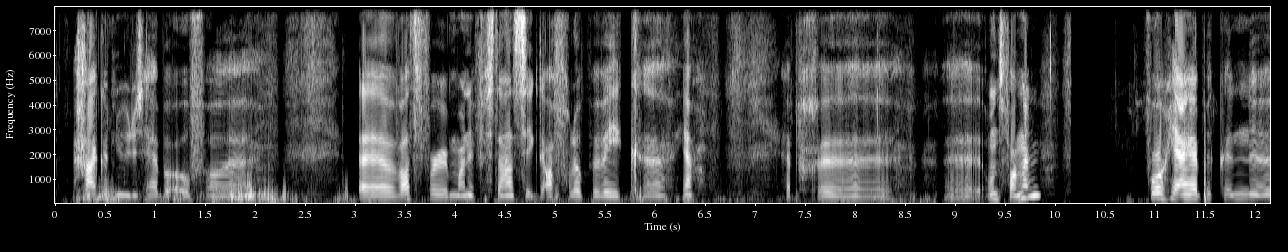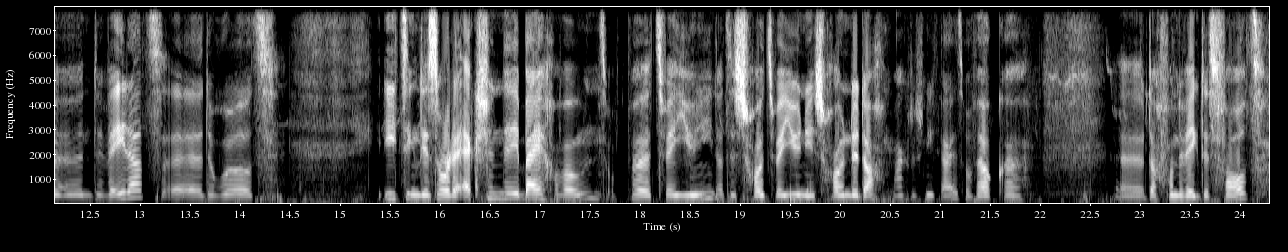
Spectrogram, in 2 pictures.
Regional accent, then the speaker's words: Serbia; now in Breda, Netherlands; het is Servië, dat is mijn vaderland

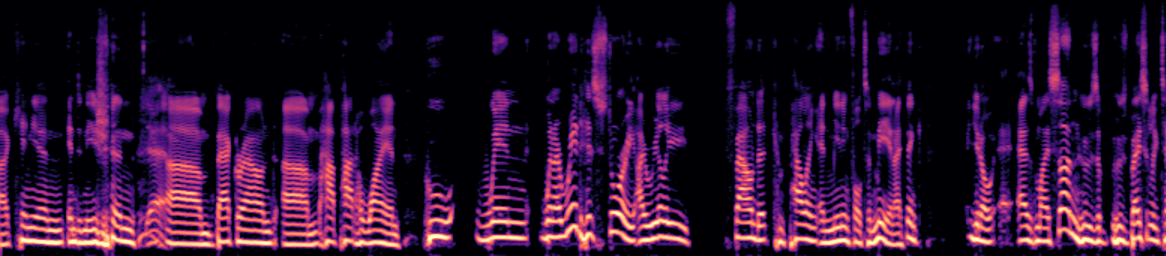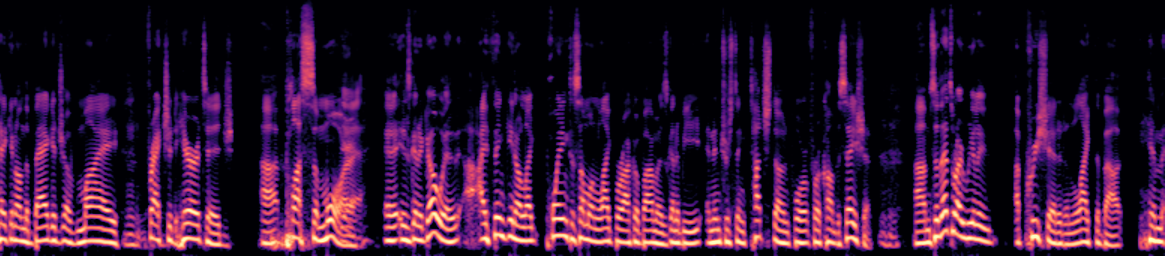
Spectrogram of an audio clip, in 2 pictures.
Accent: New Zealand; moved away as an adult; also born or lived in Fiji; now in United States; I grew up in New Zealand

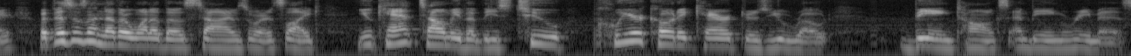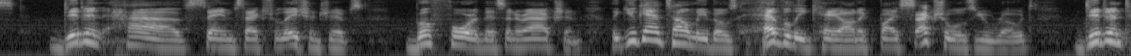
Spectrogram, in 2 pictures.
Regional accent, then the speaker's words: Ireland; as an Irishman

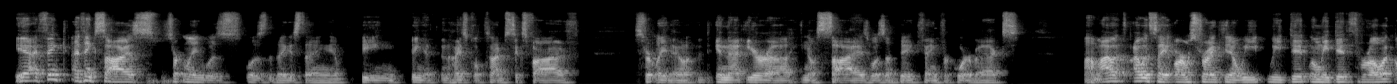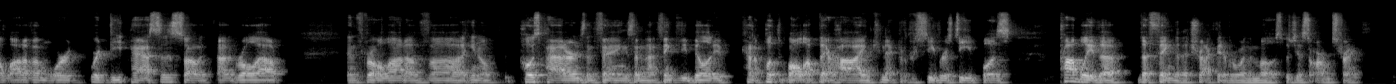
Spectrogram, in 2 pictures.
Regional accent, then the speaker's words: Westfield, New Jersey, United States; I'm from Westfield, New Jersey. Uh, still live here today

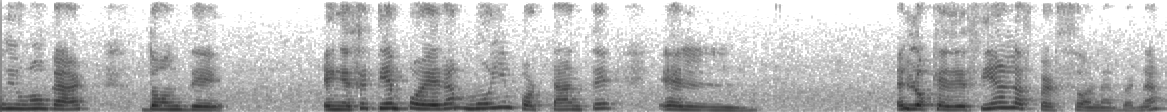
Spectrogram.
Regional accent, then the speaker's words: Moravia, San José, Costa Rica; aquí en Moravia, yo soy de Moravia

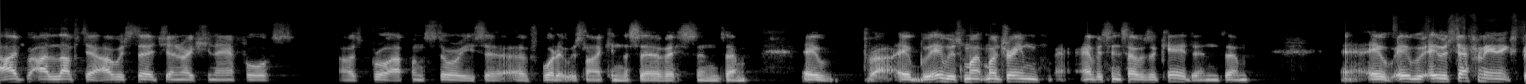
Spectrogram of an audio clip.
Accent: Bournemouth, South West England, United Kingdom; also born or lived in Saudi Arabia; to get an honorary doctorate from my hometown uni, basically for keep opening my mouth. I tell you what, it was like the biggest honour of my life. And I've actually got the coat of arms of Bournemouth Uni tattooed on my left forearm.

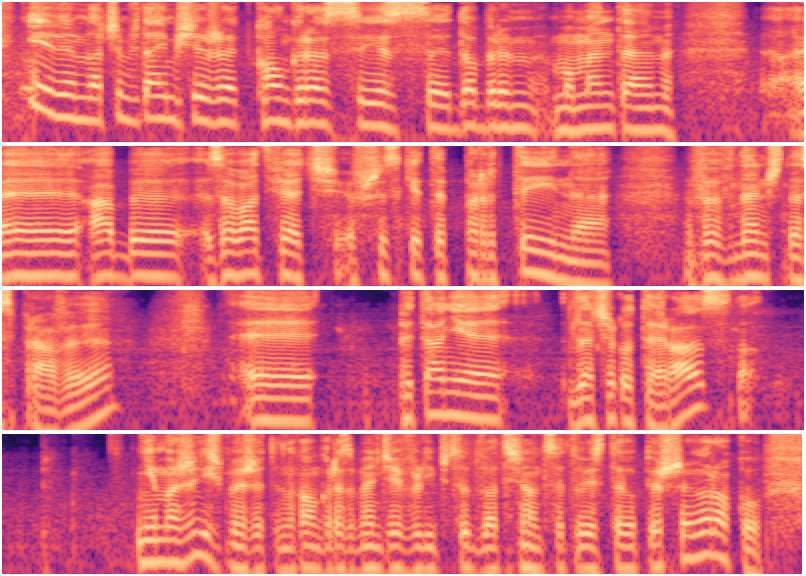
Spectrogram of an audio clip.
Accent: Świdnik, Lublin Voivodeship, Poland; pochodzimy z tego samego miasta. Co więcej, tak się też składa, że z moimi rodzicami Krzysztof Żuk był sąsiadem

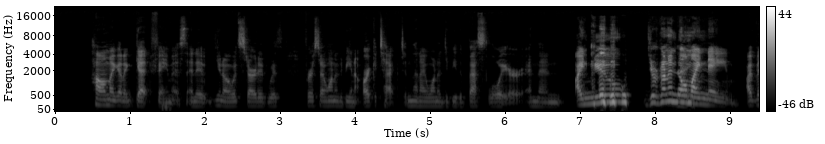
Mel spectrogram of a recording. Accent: Florida, United States; also born or lived in Michigan; I'm from Florida too. Okay, so I was born in Michigan, but I was raised in Florida.

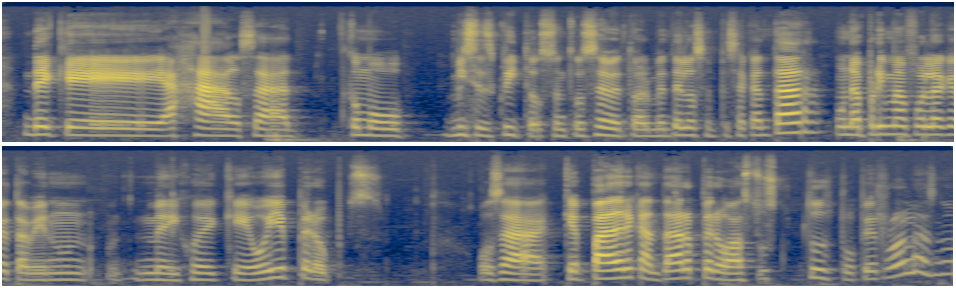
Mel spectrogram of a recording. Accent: Tijuana, Baja California, Mexico; also born or lived in San Diego, California, United States; crecí toda la vida aquí

